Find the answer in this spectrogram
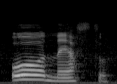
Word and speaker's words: honesto: esse mesmo exemplo é pega a palavra honesto em português a gente escreve com h mas esse aguarda não tem som né a gente escreve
